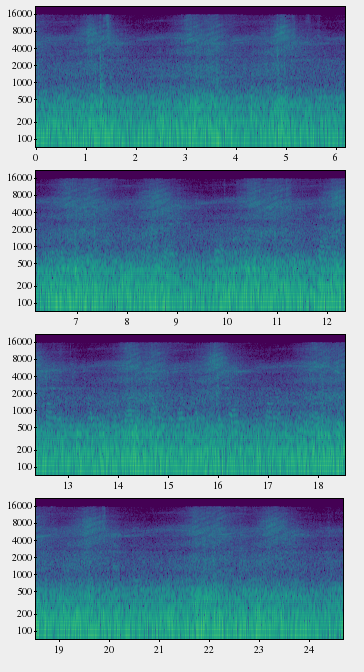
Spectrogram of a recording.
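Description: A low rumble of tyres on the track carries on steadily.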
